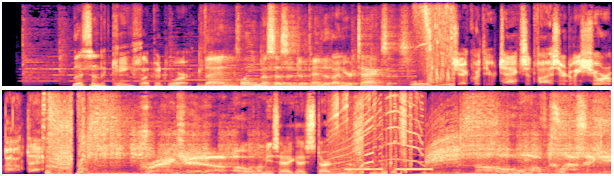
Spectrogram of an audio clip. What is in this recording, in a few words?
Promo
